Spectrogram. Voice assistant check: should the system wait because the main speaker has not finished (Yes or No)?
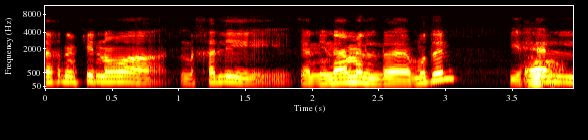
Yes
